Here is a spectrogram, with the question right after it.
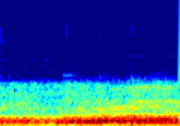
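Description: A bus passes close amid ongoing traffic, a loud, dense low engine rumble that swells slightly and holds steady for the whole short stretch, without speech.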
